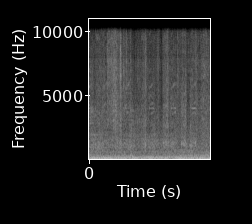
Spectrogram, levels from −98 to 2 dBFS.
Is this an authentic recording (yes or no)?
no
